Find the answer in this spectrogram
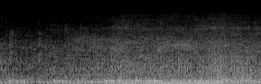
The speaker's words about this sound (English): Let's listen, shall we? Here it comes. This is the boat coming into the dock right now.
